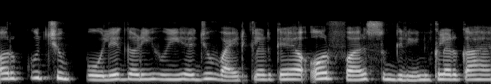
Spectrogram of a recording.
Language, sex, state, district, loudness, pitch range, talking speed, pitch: Hindi, female, Chhattisgarh, Jashpur, -17 LUFS, 220-250 Hz, 205 wpm, 230 Hz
